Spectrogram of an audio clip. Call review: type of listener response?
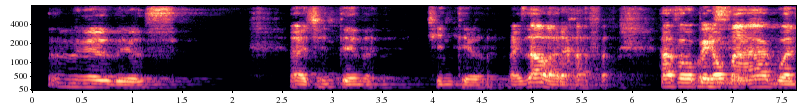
listening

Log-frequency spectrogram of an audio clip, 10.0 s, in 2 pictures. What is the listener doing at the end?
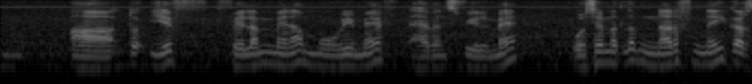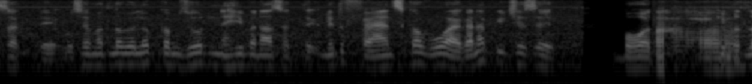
listening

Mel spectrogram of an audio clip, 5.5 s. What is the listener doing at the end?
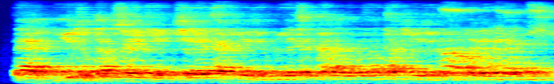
taking over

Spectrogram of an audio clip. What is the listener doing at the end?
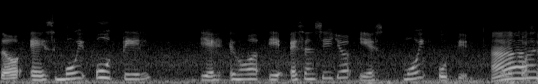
taking over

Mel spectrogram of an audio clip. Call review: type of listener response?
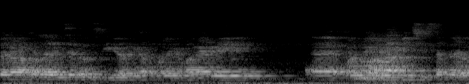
listening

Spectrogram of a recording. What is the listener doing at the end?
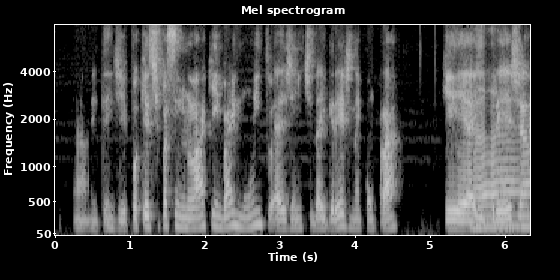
listening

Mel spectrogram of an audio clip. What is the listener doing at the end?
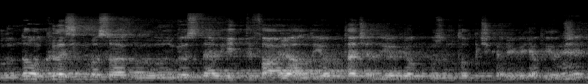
taking over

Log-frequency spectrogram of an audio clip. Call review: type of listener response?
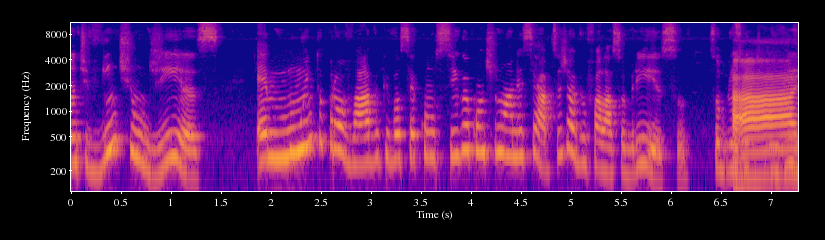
taking over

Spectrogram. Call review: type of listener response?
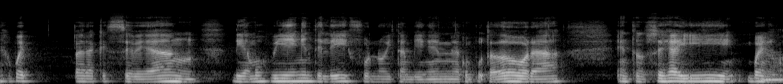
listening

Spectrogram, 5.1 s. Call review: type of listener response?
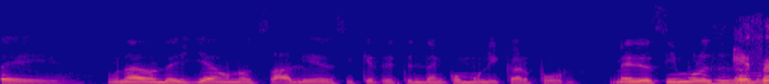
taking over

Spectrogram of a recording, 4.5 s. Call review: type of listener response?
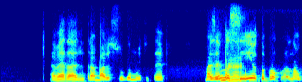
listening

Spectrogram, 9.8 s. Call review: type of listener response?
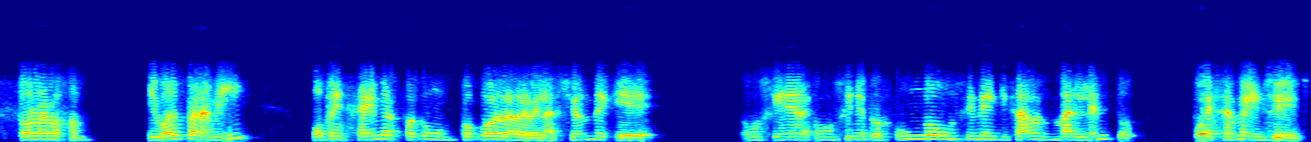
listening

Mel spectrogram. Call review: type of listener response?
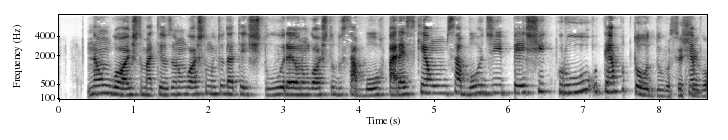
taking over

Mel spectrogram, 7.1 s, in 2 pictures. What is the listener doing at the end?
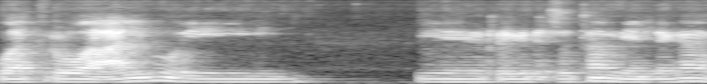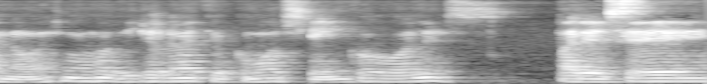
listening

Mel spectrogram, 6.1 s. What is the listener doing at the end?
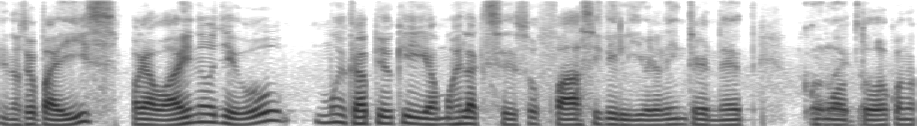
listening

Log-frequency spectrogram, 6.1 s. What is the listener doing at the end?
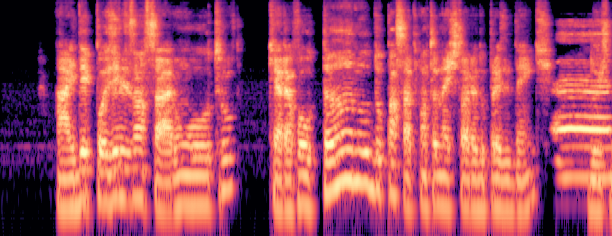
taking over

